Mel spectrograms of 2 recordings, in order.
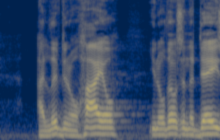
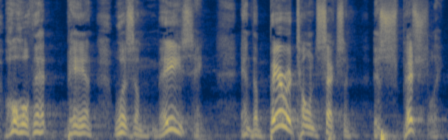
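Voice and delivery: mock-gushing proud father, big stressed words; hammed-up fatherly raving; bragging dad; 3 semitones higher, 5 dB louder than usual. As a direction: gush over the band, punching key words. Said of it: "He would always brag about".

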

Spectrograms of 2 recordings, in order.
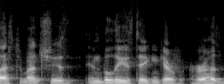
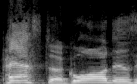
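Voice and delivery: higher-pitched imitation New York accent; 5 semitones higher, 4 dB louder, slower than usual. Preacher quoting church sister to her pastor, New York accent. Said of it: "in her charming New York accent".

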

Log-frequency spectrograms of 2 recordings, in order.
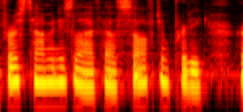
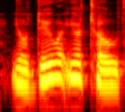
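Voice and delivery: louder, firm parental command; stern order; 3 semitones higher, 8 dB louder than usual. A narrator's reading. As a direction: shut down the child's pleading. Stepfather overrules pleading boy, slams suitcase.

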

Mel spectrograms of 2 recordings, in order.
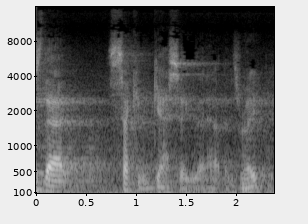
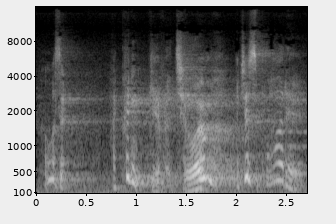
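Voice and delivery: sheepish laugh, much higher; laughing sheepishly. Real, not acted. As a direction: giggle through the excuse, pitched up high. Laughing about not giving Bible.

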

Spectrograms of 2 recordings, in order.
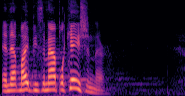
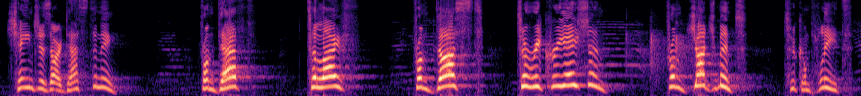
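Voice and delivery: higher, louder, slower on each declaration; preaching build; 4 semitones higher, 5 dB louder than usual. Acted. Pastor to church, building to a preached climax. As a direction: preach it, lifting each phrase.

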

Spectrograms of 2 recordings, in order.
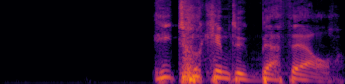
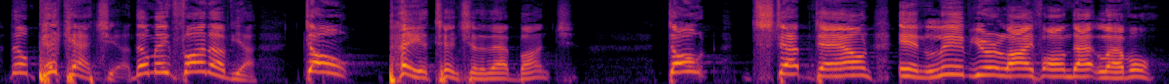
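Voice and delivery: higher and louder, shouting the warning; fiery preaching; 8 semitones higher, 7 dB louder than usual. Acted. Preacher warning the congregation against mockers, shouting. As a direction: build it to a full preaching cry.

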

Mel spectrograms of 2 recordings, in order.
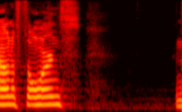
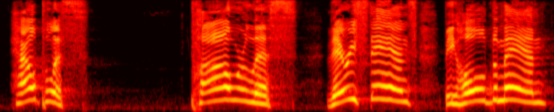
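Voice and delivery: higher, slow, pleading showman; Pilate presenting Jesus; 8 semitones higher, 5 dB louder, slower than usual. Acted. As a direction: make the crowd look at him. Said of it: "And he says".

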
